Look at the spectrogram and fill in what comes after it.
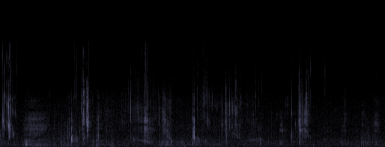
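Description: A child chewing a soft sandwich close to the microphone: irregular sharp mouth clicks and smacks, spaced about half a second to a second apart.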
